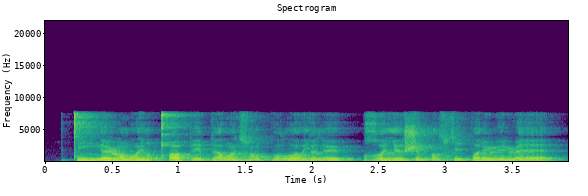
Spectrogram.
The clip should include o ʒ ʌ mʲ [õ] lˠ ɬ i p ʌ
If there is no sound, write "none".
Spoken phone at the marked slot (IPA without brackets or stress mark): o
